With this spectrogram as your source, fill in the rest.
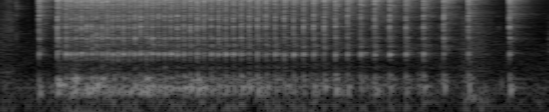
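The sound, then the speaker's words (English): A prize wheel is spun, giving a rapid, steady run of ratcheting clicks that gradually slow and spread apart until it stops, fairly loud, with no talking. “Josh, go ahead and spin the wheel.”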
